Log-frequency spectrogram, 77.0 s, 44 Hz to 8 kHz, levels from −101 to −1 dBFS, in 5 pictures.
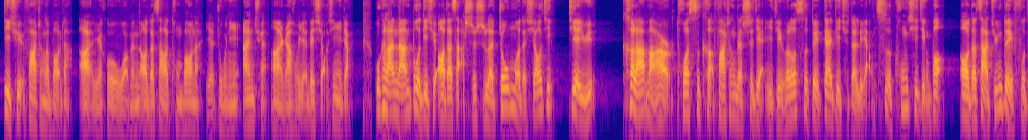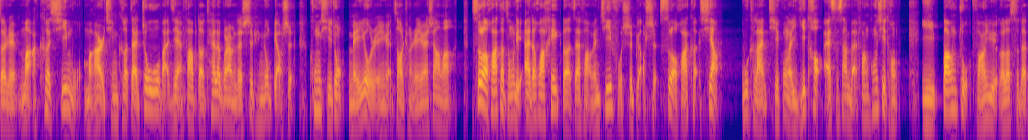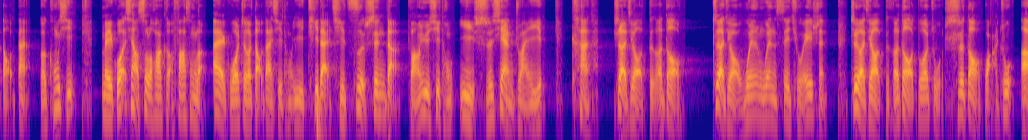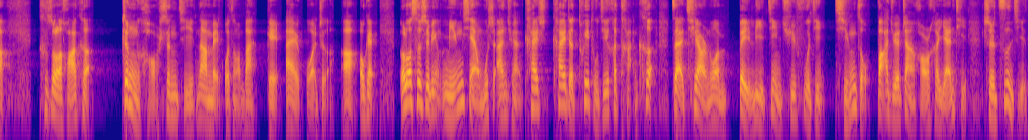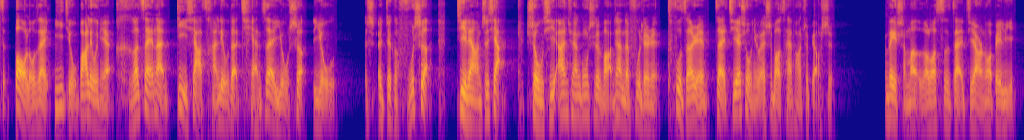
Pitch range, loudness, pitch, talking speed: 110-145 Hz, -27 LUFS, 125 Hz, 295 characters per minute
